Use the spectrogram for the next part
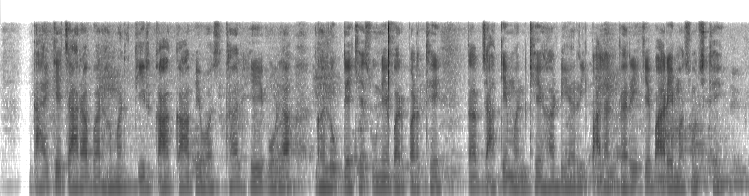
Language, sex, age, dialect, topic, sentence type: Chhattisgarhi, male, 18-24, Western/Budati/Khatahi, agriculture, statement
